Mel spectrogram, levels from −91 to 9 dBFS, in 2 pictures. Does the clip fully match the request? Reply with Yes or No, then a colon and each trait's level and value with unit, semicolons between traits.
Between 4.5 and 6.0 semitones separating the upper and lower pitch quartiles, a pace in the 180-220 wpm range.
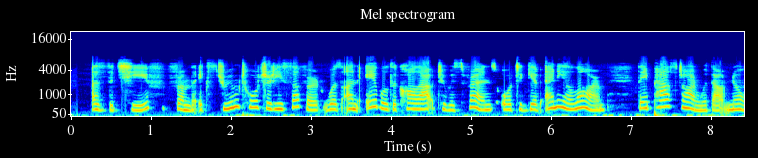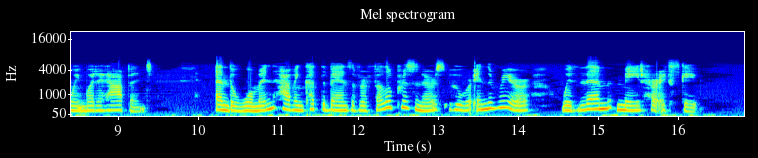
Yes: average, 4.9 semitones; average, 190 wpm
